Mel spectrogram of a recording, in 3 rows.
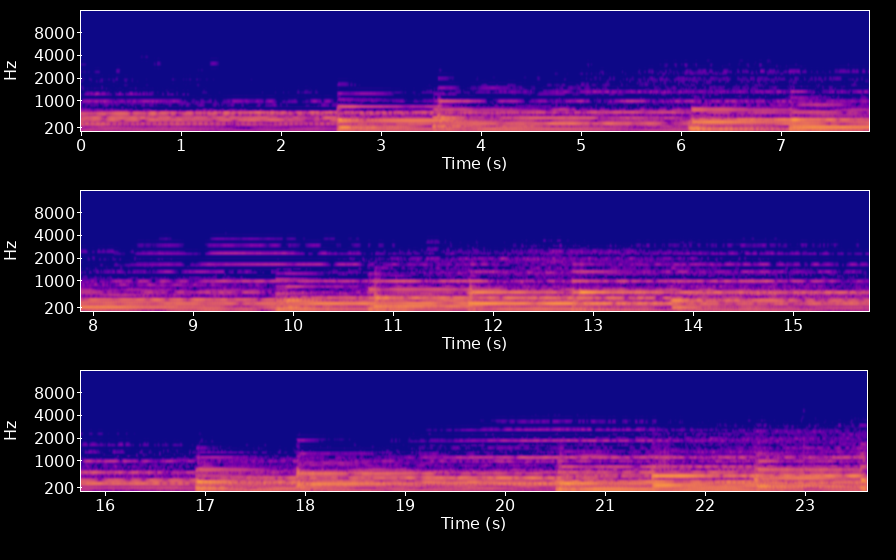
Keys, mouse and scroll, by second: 0.1 alt+click, 0.6 alt+click, 1.1 e, 1.4 s, 2.1 middle click, 2.8 e, 3.5 click, 4.4 middle click, 4.6 scroll up 1, 4.8 scroll down 1, 5.0 middle click, 5.5 middle click, 6.1 middle click, 6.6-7.2 scroll up 2.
